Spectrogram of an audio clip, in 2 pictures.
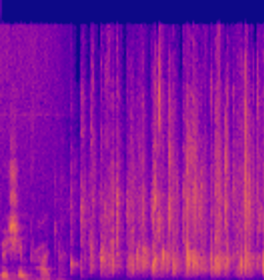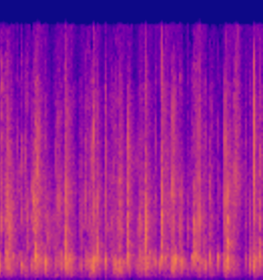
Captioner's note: audience clapping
